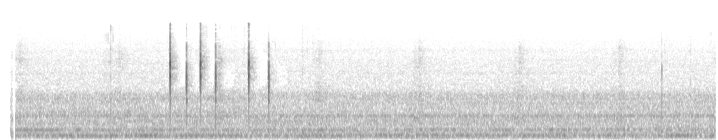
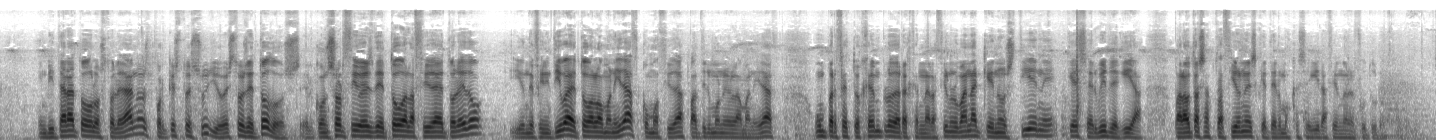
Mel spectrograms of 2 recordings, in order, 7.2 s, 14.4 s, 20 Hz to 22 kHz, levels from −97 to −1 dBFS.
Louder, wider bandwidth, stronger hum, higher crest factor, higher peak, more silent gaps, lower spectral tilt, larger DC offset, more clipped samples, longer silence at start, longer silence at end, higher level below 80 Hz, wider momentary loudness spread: second, -43 LUFS vs -20 LUFS; second, 11 kHz vs 16.5 kHz; first, 60 Hz at -75 dBFS vs none; first, 36 dB vs 18 dB; second, -16 dBFS vs -2 dBFS; neither; second, -2 dB/octave vs -6 dB/octave; neither; neither; second, 0.1 s vs 0.4 s; second, 0 s vs 0.2 s; second, -88 dBFS vs -50 dBFS; first, 19 LU vs 12 LU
